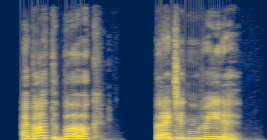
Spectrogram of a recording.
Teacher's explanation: the second sentence contains Rising intonation indicating that the thought has not ended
